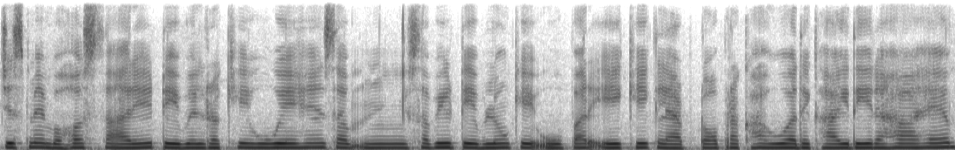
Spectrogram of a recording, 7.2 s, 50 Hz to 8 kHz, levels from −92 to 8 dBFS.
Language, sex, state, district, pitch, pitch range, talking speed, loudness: Hindi, female, Uttar Pradesh, Jalaun, 205 Hz, 200-210 Hz, 175 wpm, -14 LUFS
